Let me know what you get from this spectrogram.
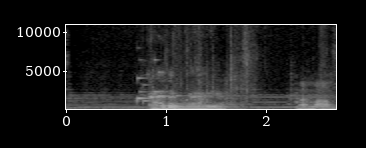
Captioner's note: phone beeps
